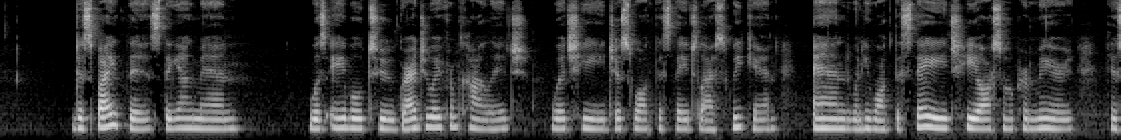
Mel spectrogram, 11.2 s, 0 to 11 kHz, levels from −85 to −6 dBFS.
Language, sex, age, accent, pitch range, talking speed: English, female, 20-39, American, 180-200 Hz, 155 wpm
